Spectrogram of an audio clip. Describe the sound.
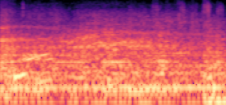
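A car skidding out of control in a tense moment of reckless driving: a loud, continuous roar of tire and engine noise that holds steady for about two seconds, with no voices.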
